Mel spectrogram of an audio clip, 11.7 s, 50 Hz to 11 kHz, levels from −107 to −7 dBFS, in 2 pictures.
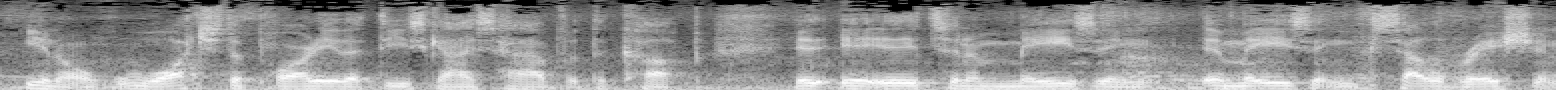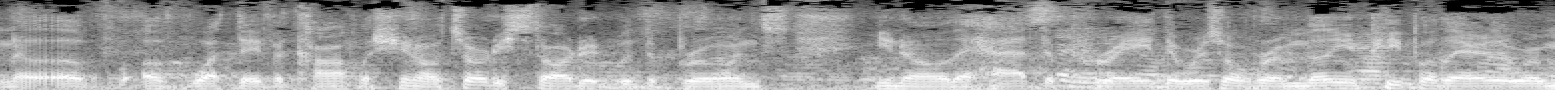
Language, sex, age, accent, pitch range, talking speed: English, male, 30-49, American, 95-105 Hz, 240 wpm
